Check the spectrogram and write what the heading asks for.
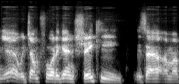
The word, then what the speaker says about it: Shiki: and then yeah we jump forward again shaky is that am I pronouncing that right cheeky yes yes cool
